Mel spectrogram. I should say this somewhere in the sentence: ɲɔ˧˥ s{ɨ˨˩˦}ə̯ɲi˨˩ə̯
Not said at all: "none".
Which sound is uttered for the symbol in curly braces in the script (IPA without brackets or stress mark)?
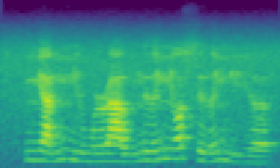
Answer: ɨ˨˩˦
